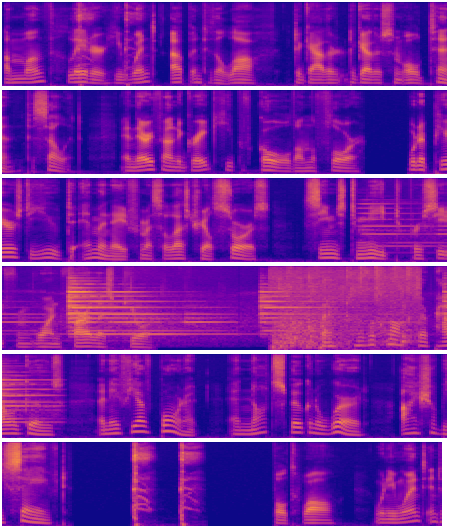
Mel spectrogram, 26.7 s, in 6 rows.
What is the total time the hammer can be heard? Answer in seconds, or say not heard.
not heard.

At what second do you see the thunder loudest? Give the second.
16 s.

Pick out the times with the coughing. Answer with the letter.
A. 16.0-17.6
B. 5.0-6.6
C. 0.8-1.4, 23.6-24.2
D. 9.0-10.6
C.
